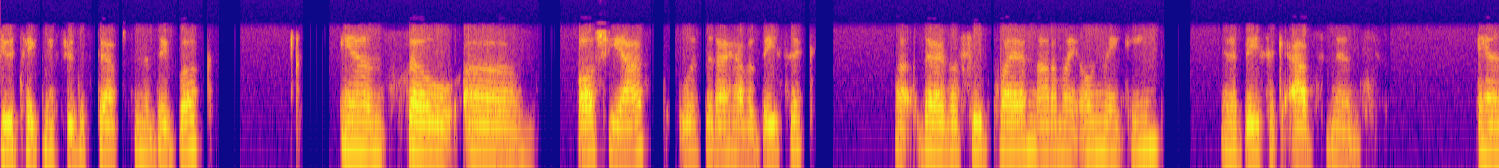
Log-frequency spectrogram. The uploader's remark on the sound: The 100 Pounders Phone Meeting.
